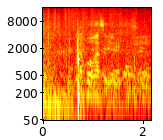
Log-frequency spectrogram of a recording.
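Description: A single sharp thud of a soccer ball being kicked, a little under a second in, over distant voices of players and spectators.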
